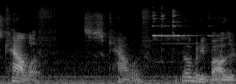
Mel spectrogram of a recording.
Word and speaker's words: caliph: so by the way I've been pronouncing in a very effective way it's it's Caliph this is Caliph nobody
